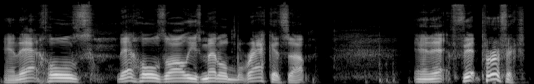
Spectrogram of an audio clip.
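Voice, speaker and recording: A man's voice: mid-range voice, a little slow, no room sound. Middle-aged or older man rambling casually, dry sound. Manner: rambling, repeats himself. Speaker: hobbyist showing his CB radio. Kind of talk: casual vlog, informal demonstration. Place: inside a pickup truck.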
